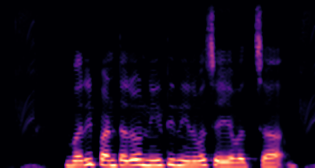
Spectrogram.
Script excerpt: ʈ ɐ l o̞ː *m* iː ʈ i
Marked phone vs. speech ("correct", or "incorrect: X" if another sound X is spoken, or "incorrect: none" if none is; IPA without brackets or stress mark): incorrect: n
